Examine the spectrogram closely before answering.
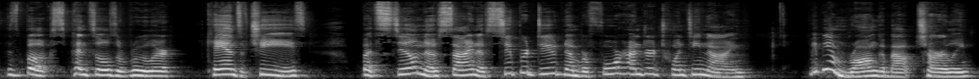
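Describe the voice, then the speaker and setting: A woman teacher reading a children's storybook aloud with dramatic emphasis, pausing to put questions to young listeners. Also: on the high side, dark tone. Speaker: first-grade teacher.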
